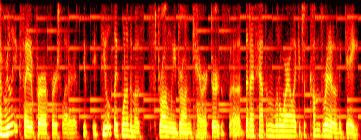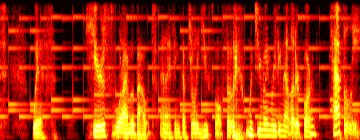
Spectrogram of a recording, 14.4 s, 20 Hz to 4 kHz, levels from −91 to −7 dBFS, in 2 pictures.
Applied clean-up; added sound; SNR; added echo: none; Ringtone; 20 dB; reverberation time 0.3 s.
